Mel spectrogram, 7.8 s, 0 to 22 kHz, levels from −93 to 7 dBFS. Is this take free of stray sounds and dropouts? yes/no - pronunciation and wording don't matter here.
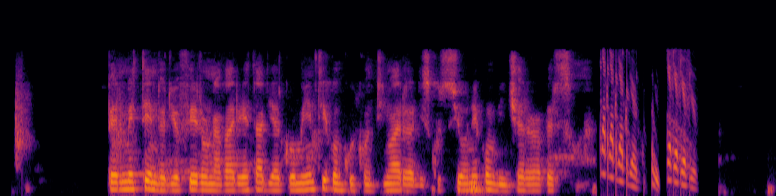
no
